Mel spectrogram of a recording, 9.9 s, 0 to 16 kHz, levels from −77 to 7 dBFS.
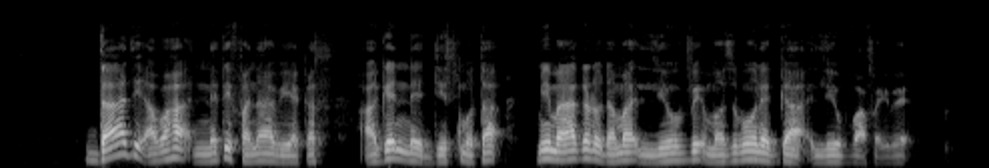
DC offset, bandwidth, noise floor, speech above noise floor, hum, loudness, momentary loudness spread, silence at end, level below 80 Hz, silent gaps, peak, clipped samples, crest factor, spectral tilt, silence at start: under 0.1%; 10 kHz; -75 dBFS; 52 dB; none; -24 LUFS; 13 LU; 0.85 s; -70 dBFS; none; -4 dBFS; under 0.1%; 20 dB; -6.5 dB/octave; 0.85 s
